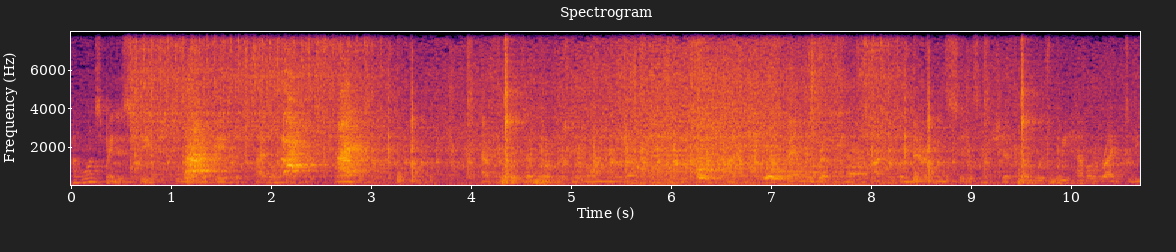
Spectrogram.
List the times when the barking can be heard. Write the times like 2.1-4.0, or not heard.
0.8-3.0, 6.2-8.0.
